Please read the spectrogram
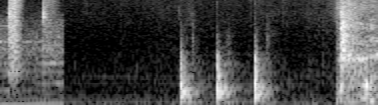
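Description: Three quick knocks on a door, a little over a second in, about a quarter-second apart.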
